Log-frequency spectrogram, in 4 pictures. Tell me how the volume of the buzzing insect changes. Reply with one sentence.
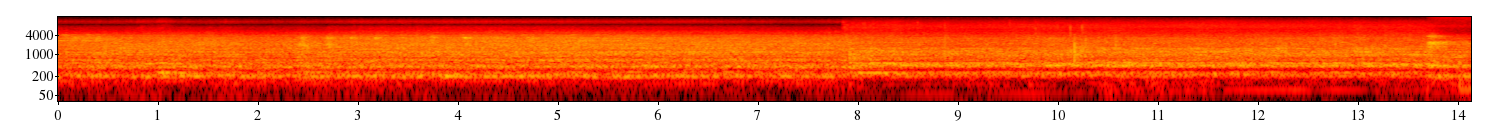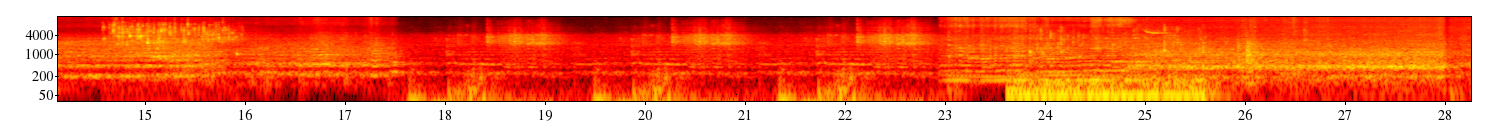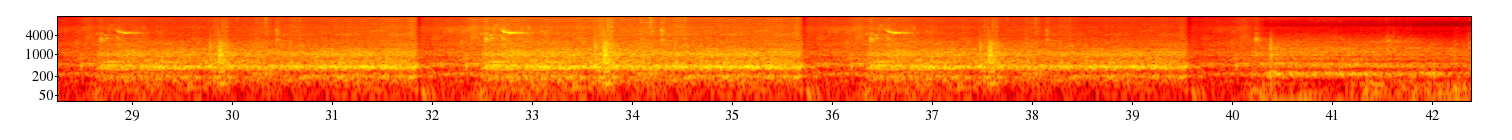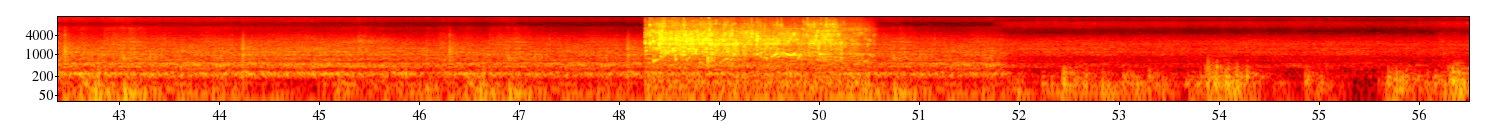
The loudness of the buzzing insect goes up, then down.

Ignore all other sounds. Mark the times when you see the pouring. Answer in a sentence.
You can hear the pouring from 14.6 to 16.0 s, from 23.6 to 25.6 s and from 48.2 to 50.5 s.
